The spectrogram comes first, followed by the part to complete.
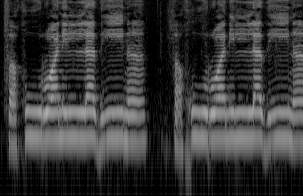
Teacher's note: ٹھیک ہے، عادن الاولی، لمزۃ الذی، لمزة الذي فخورا الذین فخورا الذین، اسے کھینچیں گے نہیں، ٹھیک ہے، کیونکہ میں نے کہا ہے نا تنوین ہم نے توڑی تو الف بھی نہیں پڑھا جائے گا، مد نہیں بنائیں گے اسے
